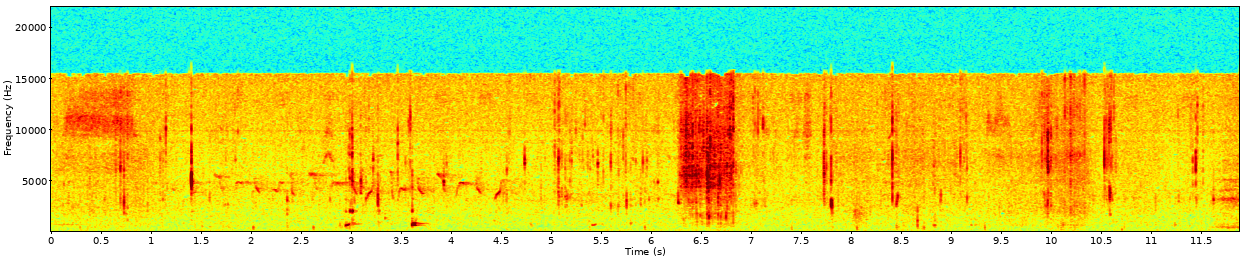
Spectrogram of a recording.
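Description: A person eating a snack: faint chewing and small crunching clicks, with two sharper clicks a little after three seconds in and a short rustle past the middle.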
